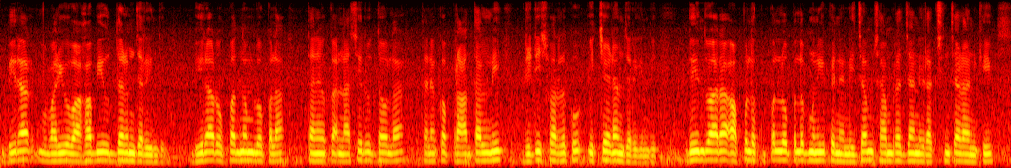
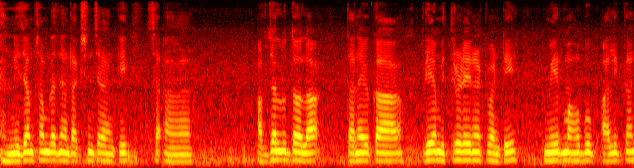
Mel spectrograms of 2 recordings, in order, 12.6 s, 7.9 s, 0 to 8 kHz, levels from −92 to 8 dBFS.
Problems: none marked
